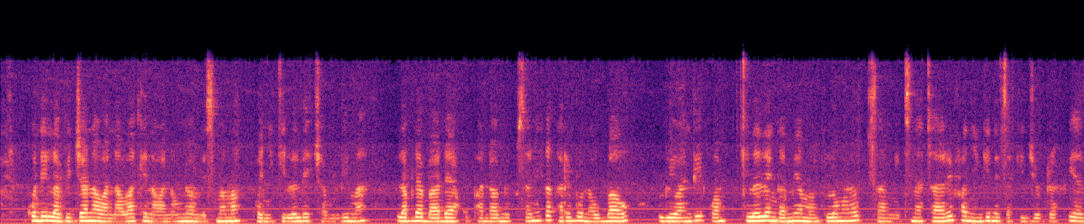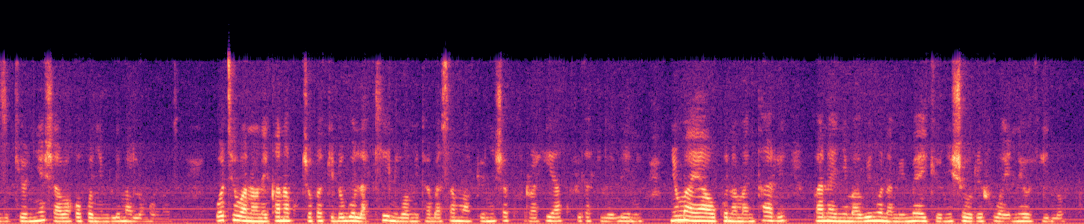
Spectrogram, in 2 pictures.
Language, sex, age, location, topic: Swahili, female, 36-49, Nairobi, education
